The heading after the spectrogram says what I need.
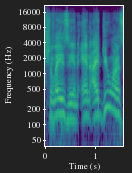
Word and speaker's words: chalazion: It's pronounced Chalazion, and I do want to say real quick because after we did this last Everyone week, here Big is Trox.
